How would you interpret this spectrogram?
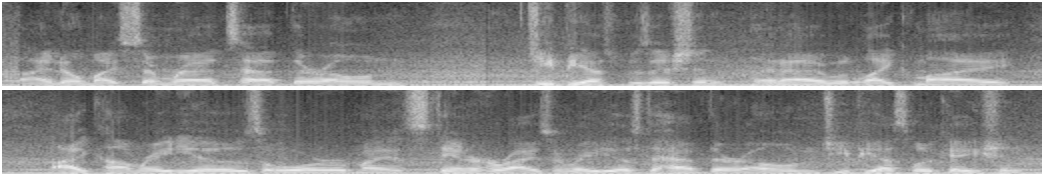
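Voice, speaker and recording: A man with a medium-pitched voice talks through gear in an informal, practical way. He is plain-spoken and explanatory, like someone hosting a buyer's guide. There is clear background noise behind him, like air conditioning. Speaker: boating gear reviewer and host.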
